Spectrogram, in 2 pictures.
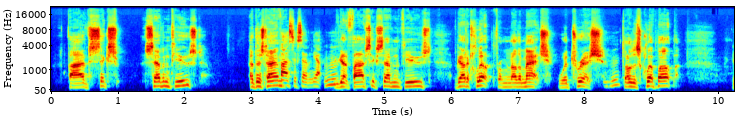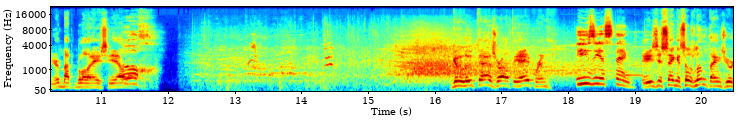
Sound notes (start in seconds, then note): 12.2 crowd members chanting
